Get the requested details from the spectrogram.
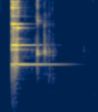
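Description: Glasses clink together once in a toast, a bright close chime that rings and fades over about a second, followed by a couple of faint ticks. No one speaks.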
